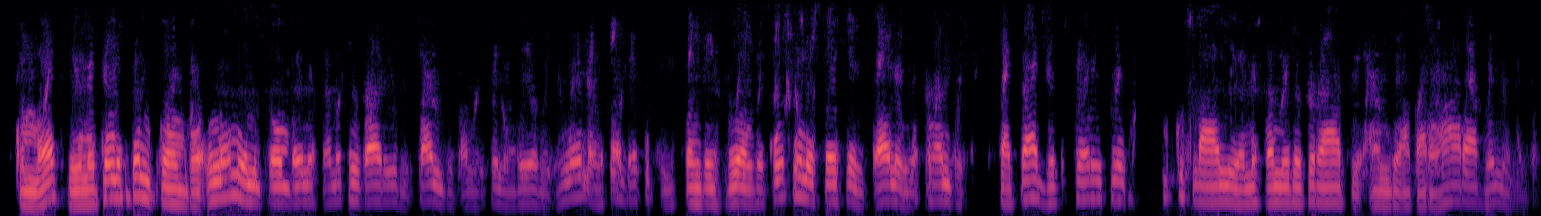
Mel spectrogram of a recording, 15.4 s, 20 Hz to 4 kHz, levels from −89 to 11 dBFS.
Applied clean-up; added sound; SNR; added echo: neural mask model Resemble Enhance denoiser.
